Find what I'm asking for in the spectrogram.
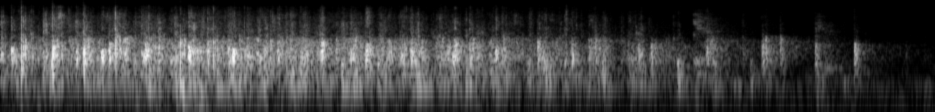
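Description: A modest audience gives applause to the winners of a visual question answering challenge, brisk and fairly close at first, then thinning into individual scattered claps as it dies away.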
